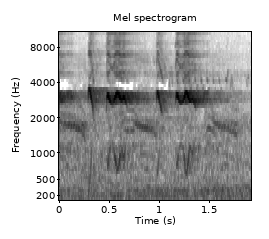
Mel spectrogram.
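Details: A song thrush (Turdus philomelos) sings a scratchy, squawking phrase and repeats it at once: two harsh, mid-high bursts under a second apart against a quiet background.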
